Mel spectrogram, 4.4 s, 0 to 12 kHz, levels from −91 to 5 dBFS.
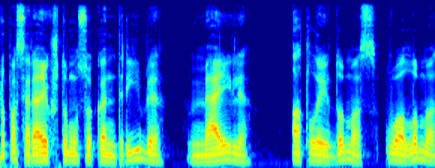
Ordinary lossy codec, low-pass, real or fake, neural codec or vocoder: Opus, 64 kbps; 10.8 kHz; real; none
